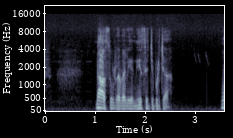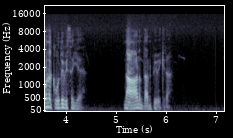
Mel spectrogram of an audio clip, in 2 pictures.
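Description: A man speaks in a low, menacing voice close by, in short bursts.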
